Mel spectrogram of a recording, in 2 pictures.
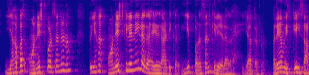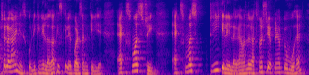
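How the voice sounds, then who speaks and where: A young man teaching an exam-prep grammar lesson, explaining step by step and asking quick check questions. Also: on the high side.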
